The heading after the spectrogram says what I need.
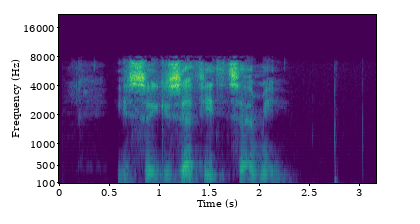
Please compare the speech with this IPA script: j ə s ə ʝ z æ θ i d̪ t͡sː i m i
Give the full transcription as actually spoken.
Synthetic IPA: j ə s ə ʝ z æ θ i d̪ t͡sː æ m i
